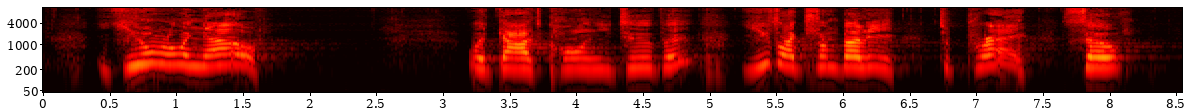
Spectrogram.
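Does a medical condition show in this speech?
Yes: cerebral palsy; congenital, brain damage affecting balance and coordination.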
